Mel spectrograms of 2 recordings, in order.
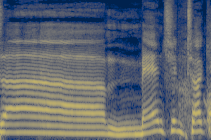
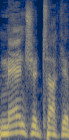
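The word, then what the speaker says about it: Mashantucket: It's Mansiontucket. Oh, that's how you say it. I had no idea. Oh, Mansiontucket. I thought it said Mansiontucket.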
